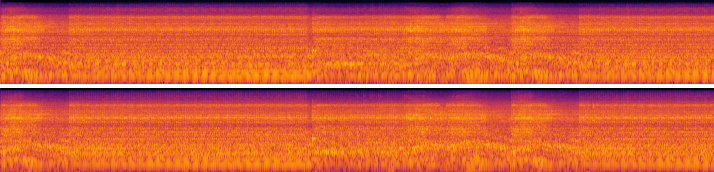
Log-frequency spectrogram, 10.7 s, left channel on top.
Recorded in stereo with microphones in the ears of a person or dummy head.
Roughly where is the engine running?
Right.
